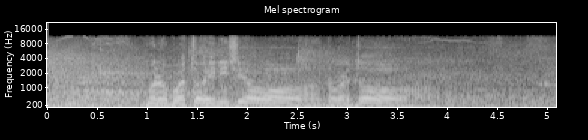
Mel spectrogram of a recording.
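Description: A man shouts loudly from nearby in an echoing hall.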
